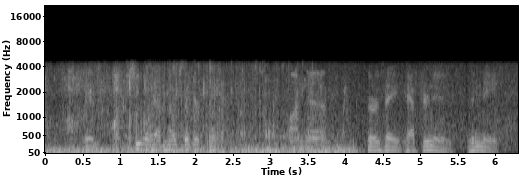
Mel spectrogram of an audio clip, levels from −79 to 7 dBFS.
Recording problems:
high frequencies cut off; severe; nothing above 4 kHz
garbled, watery; slightly
hiss; loud; throughout; 4 dB below the speech
wind noise on the microphone; occasional gusts; until 4 s; 10 dB below the speech

